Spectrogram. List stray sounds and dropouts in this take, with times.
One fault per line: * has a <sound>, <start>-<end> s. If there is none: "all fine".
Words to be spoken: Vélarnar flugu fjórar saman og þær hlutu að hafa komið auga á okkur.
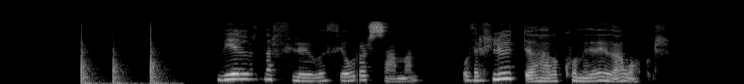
* has a thud, 0.8-1.8 s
